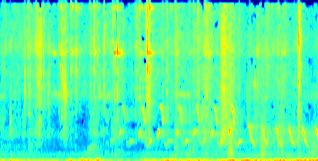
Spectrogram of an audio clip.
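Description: A bird calling in quick runs of short, high, falling notes, several a second, starting about a second and a half in, over a steady low rumble.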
